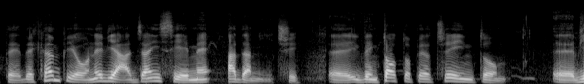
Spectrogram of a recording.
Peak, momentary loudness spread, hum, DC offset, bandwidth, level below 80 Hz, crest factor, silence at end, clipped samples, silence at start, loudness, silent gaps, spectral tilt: -2 dBFS; 11 LU; none; under 0.1%; 12.5 kHz; -62 dBFS; 18 dB; 0 s; under 0.1%; 0.1 s; -20 LUFS; none; -7 dB/octave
